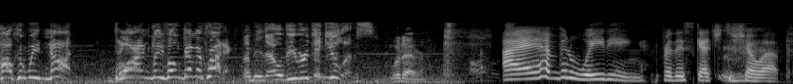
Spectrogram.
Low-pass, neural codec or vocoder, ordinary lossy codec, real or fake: 7.2 kHz; none; AAC, 48 kbps; real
